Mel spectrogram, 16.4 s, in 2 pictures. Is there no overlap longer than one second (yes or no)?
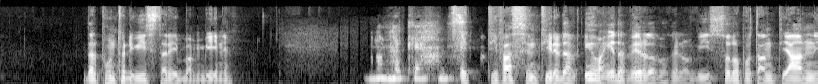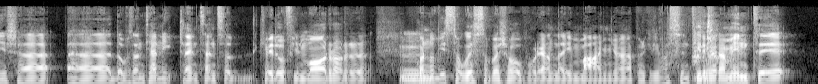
yes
